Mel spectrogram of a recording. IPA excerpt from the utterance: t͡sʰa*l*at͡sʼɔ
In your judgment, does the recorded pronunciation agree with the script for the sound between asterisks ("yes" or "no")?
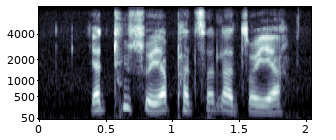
yes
